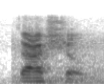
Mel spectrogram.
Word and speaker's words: Döschl: How is it pronounced? Döschl. Right, that's a typical Bavarian name, actually. Right, Döschl of FDG Entertainment.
